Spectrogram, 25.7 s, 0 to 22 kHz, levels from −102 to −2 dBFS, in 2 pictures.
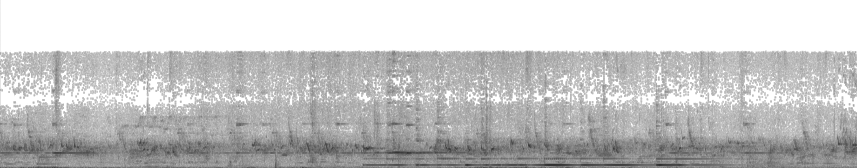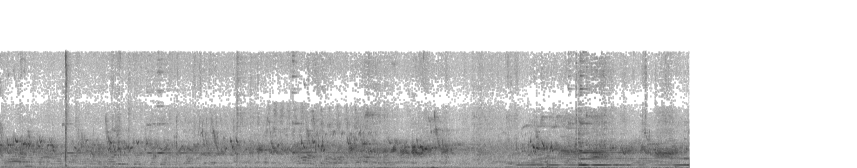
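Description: An audio dropout to silence hits at 23.19 s and lasts to the end, about 2.5 s. The sound stops abruptly into silence with no room tone, unlike a fade-out or gate, most likely from a lost input signal while recording continued.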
